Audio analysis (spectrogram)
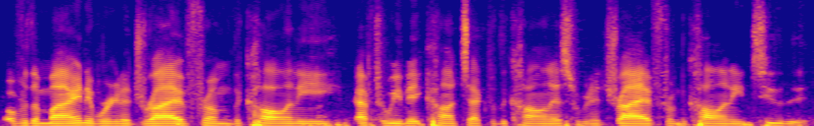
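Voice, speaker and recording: A man's voice: mid-range voice, little pitch movement, fast, fairly bright tone, no room sound. A man casually narrating a tabletop roleplaying game as the game master. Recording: clear background noise, clicks and typing.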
